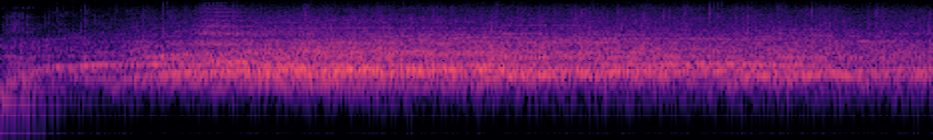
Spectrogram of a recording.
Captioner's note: audience applauding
